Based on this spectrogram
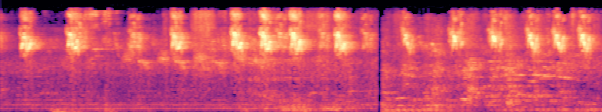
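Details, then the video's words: Male house sparrow chirping persistently, short bright notes given roughly every half second to second in an uneven rhythm, with a soft low drone beneath. "Male Sparrow Sound | Male Sparrow Call | Sparrow Sound Effect | Call Of Male House Sparrow"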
